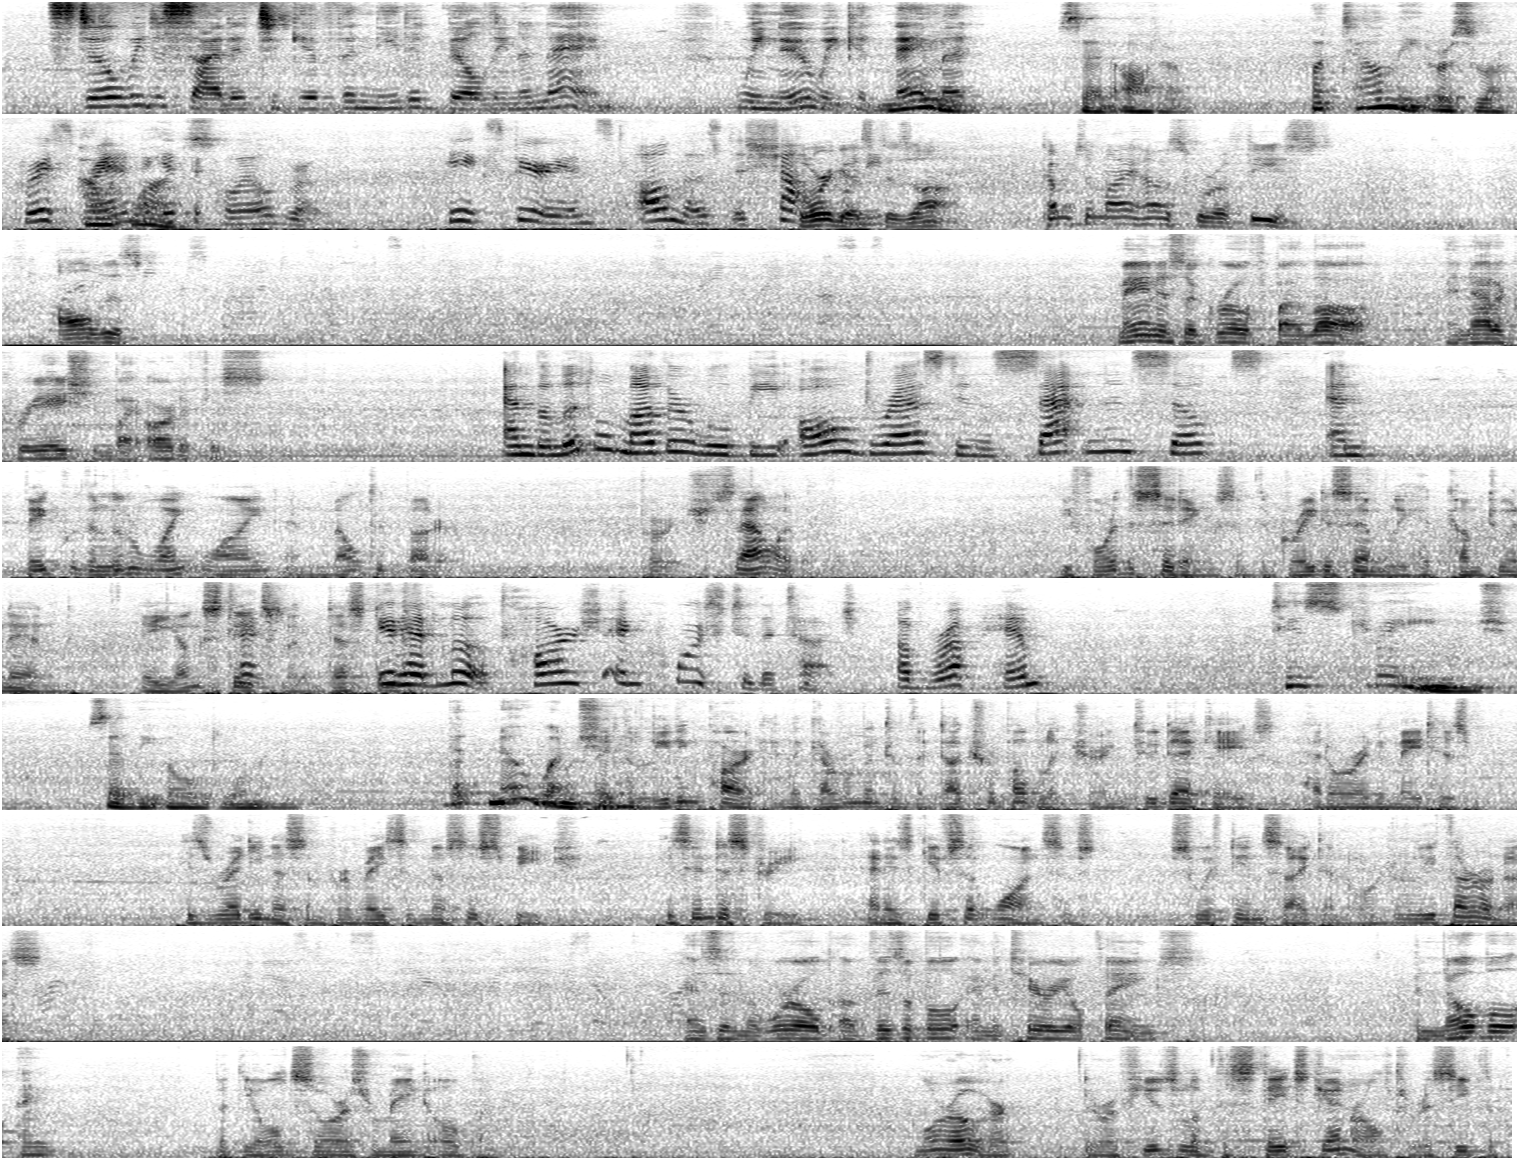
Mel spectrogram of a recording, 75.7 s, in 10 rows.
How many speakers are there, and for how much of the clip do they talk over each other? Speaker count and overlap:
8, about 8%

